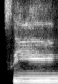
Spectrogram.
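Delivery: সিন held very long, Quranic style; drawn-out letter seen. Shown as a demonstration. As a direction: stretch সিন long on one steady note. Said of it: "এই অক্ষরের নামটা কি?". (সিন দীর্ঘ টেনে উচ্চারণ)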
